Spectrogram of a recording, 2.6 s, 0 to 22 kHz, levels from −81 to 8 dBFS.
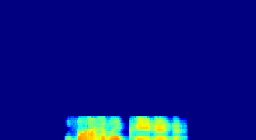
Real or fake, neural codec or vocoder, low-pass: fake; codec, 16 kHz, 0.5 kbps, FunCodec, trained on LibriTTS, 25 frames a second; 3.6 kHz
